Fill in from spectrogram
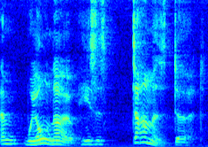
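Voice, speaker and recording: A man speaks with lively intonation. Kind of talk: comedic monologue.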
